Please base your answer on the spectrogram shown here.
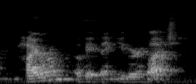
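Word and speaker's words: Hiram: Can anybody pronounce Hyram Hyram?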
